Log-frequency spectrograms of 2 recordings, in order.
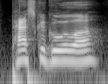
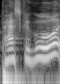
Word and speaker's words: Pascagoula: So in 1973, Pascagoula, I think that's the correct way to pronounce it, Mississippi.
